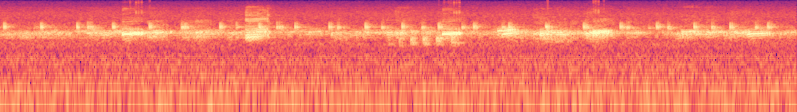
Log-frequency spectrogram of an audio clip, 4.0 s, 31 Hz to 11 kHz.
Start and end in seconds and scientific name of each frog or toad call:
0.0	3.9	Boana bischoffi
0.0	3.9	Sphaenorhynchus surdus
1.9	2.4	Boana prasina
